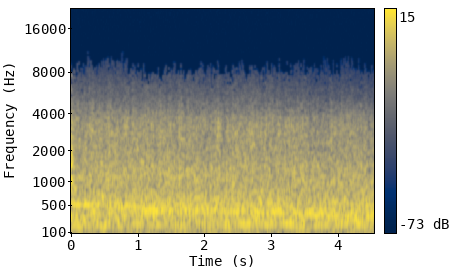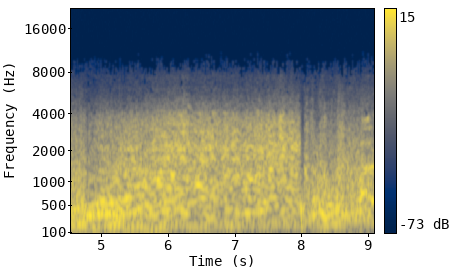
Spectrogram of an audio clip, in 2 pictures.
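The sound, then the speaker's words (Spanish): Loud, continuous roar of warplane engines approaching from the 9 o'clock position fills the scene, a dense droning rumble with a low tone that slowly sinks in pitch as the aircraft approach. No one speaks. “Aviones a las 9 en punto, en camino.”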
